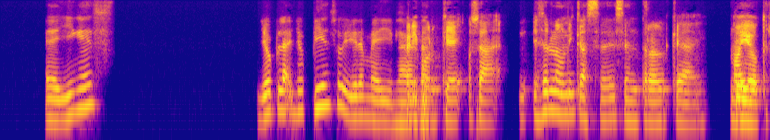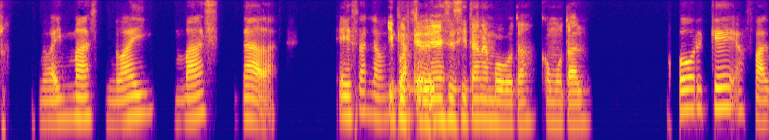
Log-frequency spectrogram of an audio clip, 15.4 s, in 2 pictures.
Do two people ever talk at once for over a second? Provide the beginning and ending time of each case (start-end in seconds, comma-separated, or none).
none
